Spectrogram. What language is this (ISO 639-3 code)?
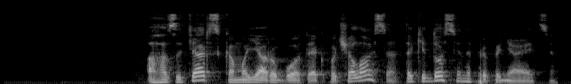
ukr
